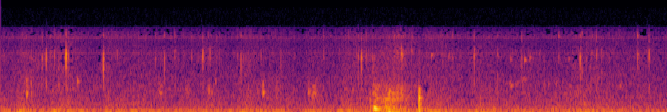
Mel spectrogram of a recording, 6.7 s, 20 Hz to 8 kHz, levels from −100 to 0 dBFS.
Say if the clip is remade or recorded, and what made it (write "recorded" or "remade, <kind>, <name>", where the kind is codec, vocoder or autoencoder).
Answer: recorded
